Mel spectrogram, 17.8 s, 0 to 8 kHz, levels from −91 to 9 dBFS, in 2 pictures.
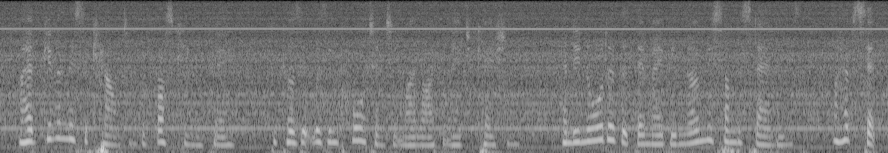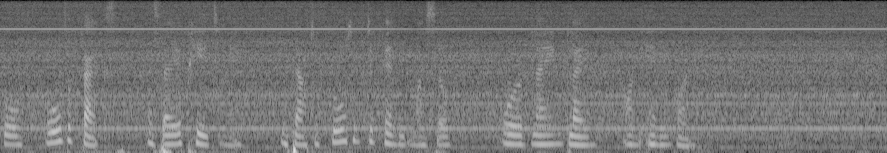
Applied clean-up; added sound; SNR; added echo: none; Domestic sounds, home sounds; 3 dB; none.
